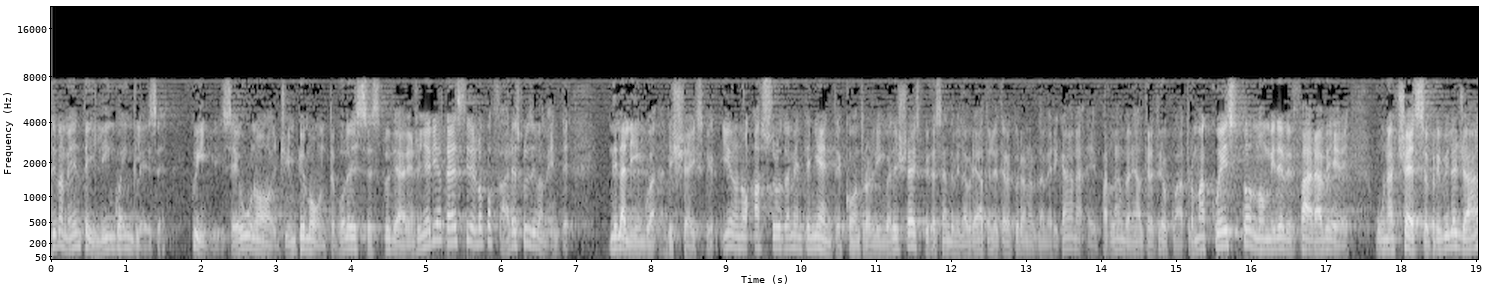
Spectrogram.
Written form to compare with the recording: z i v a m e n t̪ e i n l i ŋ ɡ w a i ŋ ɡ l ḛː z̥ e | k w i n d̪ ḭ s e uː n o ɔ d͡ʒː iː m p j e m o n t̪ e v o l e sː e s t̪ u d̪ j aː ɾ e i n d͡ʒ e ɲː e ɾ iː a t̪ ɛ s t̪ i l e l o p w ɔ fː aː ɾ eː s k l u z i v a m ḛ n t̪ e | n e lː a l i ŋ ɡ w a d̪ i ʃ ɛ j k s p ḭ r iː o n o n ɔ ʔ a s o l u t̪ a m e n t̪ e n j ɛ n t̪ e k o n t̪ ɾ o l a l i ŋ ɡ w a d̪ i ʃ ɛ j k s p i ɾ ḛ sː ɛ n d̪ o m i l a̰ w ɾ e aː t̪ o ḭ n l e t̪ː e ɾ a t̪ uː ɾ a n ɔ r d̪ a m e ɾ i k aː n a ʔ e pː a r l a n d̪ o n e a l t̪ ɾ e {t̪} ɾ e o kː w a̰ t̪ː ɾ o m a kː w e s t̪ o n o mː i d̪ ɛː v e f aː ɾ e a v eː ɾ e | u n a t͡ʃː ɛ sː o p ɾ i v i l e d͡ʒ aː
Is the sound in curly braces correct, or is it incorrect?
correct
